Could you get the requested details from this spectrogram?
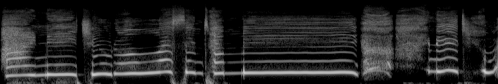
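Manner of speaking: put-on, very high, very slow, full-lung scream. Recalling clenching his hands with eyes closed, retelling a scream. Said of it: "just started screaming".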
